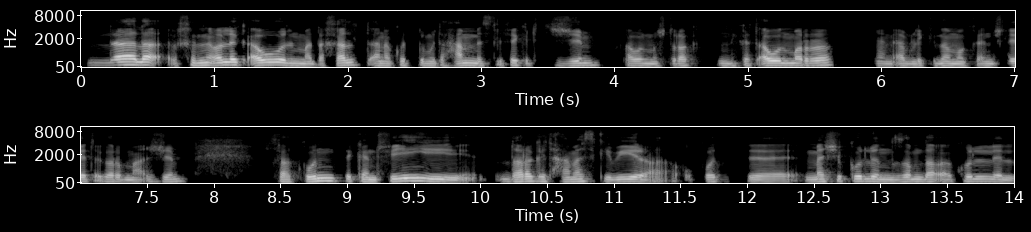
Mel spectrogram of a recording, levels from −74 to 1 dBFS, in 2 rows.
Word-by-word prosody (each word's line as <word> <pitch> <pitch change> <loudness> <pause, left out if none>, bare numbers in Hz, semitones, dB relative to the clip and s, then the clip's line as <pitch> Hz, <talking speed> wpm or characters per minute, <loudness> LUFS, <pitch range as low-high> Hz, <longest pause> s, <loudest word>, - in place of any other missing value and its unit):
لأ 150 +5 +5
لأ 160 -1 +5
خلّيني 140 0 0
أقول 145 +3 +5
لِك، 155 -1 +5
أول 145 -2 +5
ما 115 -2 0
دخلت 135 +7 -1
أنا 120 -1 -1
كنت 115 0 -6
متحمس 115 +2 -2
لفكرة 135 -2 -3 0.2
الجيم، 125 +3 -3 0.2
أول 120 0 0
ما 115 - -1
اشتركت 120 +1 -5
لإن 120 -2 -6
كانت 120 +1 -8
أول 130 +1 +6
مرّة 125 +4 +2 0.3
يعني 115 -1 -7
قبل 110 -1 -2
كده 115 +2 -4
ما 110 -1 0
كانش 115 +1 -7
ليَّ 120 - +2
تجارُب 120 0 -3
مع 110 0 -4
الجيم، 120 +2 -6 0.7
فكنت 130 +8 +1
كان 120 -2 0
في 135 -2 +3 0.2
درجة 130 +1 +1
حماس 130 +3 -3
كبيرة، 120 -1 0
وكنت 120 0 -7 0.5
ماشي 125 +3 -2
كل 135 0 +1
النظام 120 0 0
ده 120 -2 -1
كل 130 +2 -2
125 Hz, 175 wpm, -22 LUFS, 115-135 Hz, 0.7 s, أول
